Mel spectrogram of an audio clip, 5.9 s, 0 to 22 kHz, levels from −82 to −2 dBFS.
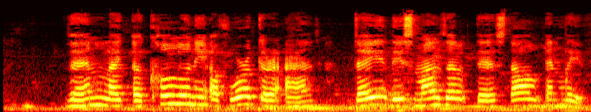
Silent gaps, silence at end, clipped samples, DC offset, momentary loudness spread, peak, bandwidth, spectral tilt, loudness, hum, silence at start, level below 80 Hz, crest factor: none; 0 s; under 0.1%; under 0.1%; 9 LU; -2 dBFS; 15 kHz; -4.5 dB/octave; -16 LUFS; none; 0.05 s; -42 dBFS; 14 dB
